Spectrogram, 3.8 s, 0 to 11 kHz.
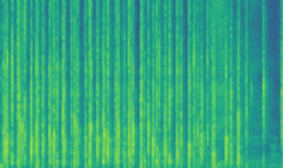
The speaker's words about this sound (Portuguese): E em 2030 isto será património da Unesco. Palmas para isso. Património Mundial.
